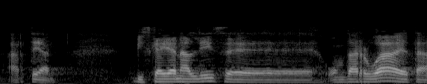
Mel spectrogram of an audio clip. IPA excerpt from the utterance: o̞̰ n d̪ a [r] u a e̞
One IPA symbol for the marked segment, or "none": r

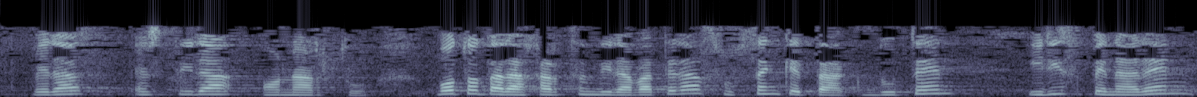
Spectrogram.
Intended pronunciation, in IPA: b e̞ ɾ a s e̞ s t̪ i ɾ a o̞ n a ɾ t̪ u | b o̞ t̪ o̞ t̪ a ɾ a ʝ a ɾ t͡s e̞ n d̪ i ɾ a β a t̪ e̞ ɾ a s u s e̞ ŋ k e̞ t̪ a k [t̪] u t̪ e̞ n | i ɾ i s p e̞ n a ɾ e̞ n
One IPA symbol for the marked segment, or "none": d̪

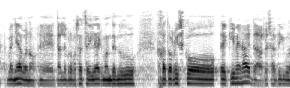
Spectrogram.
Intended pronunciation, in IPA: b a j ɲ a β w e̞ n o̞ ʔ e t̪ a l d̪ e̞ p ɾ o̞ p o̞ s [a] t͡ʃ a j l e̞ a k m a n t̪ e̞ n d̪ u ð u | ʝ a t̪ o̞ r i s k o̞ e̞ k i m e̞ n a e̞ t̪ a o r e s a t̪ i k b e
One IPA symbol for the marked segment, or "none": a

